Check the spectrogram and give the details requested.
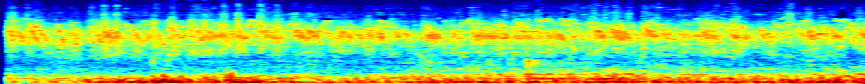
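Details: Eurasian tree sparrows chattering as a flock, a dense, unbroken wash of high chirps and tweets, with a steady low rumble of background noise underneath.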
